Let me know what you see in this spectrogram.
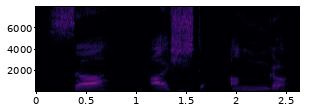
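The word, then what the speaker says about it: Sāṣṭāṅga: Saśṭanga Namaskara, pronounced as Sa Asht Anga, where Sa means along with or together.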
